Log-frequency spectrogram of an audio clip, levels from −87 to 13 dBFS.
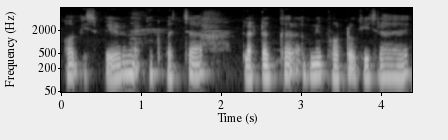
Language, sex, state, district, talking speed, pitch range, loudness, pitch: Hindi, male, Odisha, Khordha, 175 wpm, 120-135 Hz, -21 LUFS, 125 Hz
